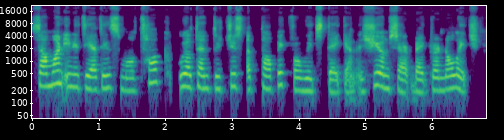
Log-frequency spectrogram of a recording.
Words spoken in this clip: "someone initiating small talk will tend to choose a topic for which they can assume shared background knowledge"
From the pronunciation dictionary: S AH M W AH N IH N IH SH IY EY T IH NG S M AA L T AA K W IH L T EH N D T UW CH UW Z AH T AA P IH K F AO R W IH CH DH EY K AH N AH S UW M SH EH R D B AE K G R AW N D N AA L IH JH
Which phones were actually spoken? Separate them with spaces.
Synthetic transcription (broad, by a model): S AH M W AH N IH N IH S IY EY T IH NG S M AA L T AA K W IH L T EH N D T UW CH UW S AH T AA P IH K F AO R W IH CH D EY K AH N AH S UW M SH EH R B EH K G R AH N N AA L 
